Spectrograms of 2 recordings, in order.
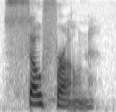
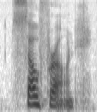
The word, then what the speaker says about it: sophron: The word here that's translated self-control in the English Standard Version is the Greek word sophron. Sophron. It's spelled S-O-P-H-R-O-N.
